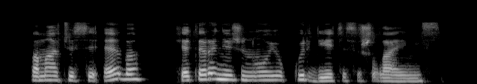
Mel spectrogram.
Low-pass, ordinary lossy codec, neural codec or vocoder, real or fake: 7.2 kHz; MP3, 48 kbps; vocoder, 44.1 kHz, 128 mel bands every 512 samples, BigVGAN v2; fake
